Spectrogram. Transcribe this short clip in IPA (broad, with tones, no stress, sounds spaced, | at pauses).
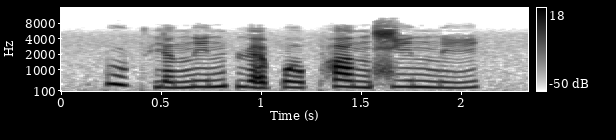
p u˥˨ t̪ʰ j ɛ˩ n̪ i˨˦ n p ɥ ɛ̰˨˩ p ɤ˨˦ pʰ a˥˨ n ɕ i˦ n̪ i˨˦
